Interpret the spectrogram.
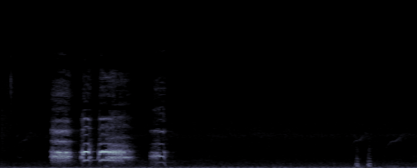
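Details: Red junglefowl decoy bird in a trap, fighting with a wild bird it has lured: a loud harsh broken crow of four bursts in about a second, then quiet with a faint short call near the end.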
